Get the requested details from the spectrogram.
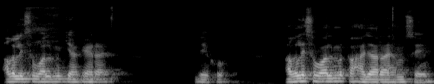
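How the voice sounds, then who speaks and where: A man's voice: mid-range voice, level tone, fairly quick, a little mellow. A man teaching an exam-prep lesson, explaining step by step and answering his own questions, often calling the listeners brother.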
